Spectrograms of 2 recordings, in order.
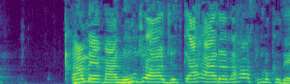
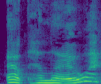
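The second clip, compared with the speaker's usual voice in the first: hushed phone answer; 4 semitones lower, 10 dB quieter than usual. Retold or imitated. Answers a phone call at work.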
